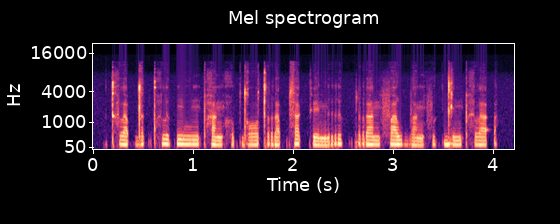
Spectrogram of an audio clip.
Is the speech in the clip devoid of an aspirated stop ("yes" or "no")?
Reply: no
